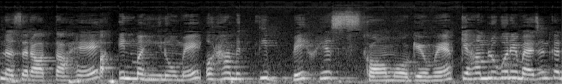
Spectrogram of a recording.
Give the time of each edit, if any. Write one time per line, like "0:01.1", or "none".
0:01.0
0:02.0
0:04.5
